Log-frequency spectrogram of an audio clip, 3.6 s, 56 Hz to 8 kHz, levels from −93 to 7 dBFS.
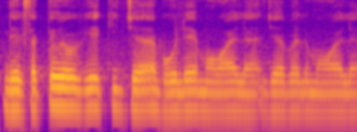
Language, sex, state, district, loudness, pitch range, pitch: Hindi, male, Madhya Pradesh, Katni, -16 LUFS, 125-135 Hz, 125 Hz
